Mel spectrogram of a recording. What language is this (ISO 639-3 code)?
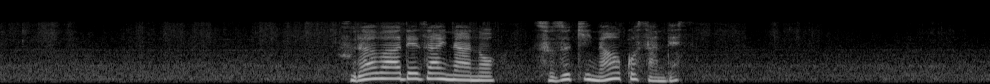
jpn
